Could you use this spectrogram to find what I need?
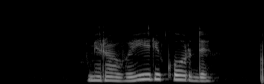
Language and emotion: Russian, neutral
